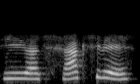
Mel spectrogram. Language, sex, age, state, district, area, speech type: Bengali, female, 18-30, West Bengal, South 24 Parganas, rural, conversation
